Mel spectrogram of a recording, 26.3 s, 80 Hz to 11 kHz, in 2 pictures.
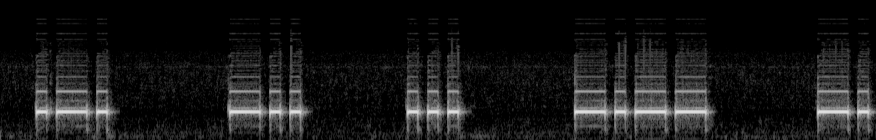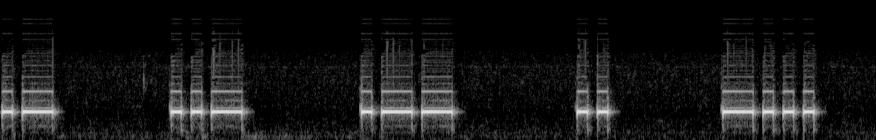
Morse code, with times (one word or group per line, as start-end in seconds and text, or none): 0.6-1.6 R
3.5-4.5 D
6.1-6.9 S
8.6-10.6 Y
12.3-14.0 X
15.7-16.8 U
18.6-19.9 W
21.8-22.3 I
24.0-25.4 B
